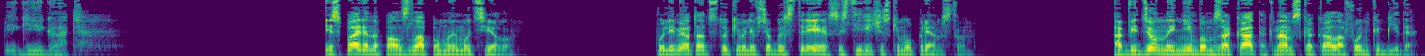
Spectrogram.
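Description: A man's voice: medium pitch, lively intonation, normal speed, dry recording, clean studio sound. A man reading an audiobook story with vivid, dramatic narration.

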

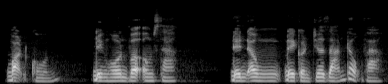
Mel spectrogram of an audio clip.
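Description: A woman's voice: deep voice, steady tone, moderate pace, a little mellow. A woman reading an audiobook voices a cold, ruthless young male boss who gives icy commands. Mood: cold threat.

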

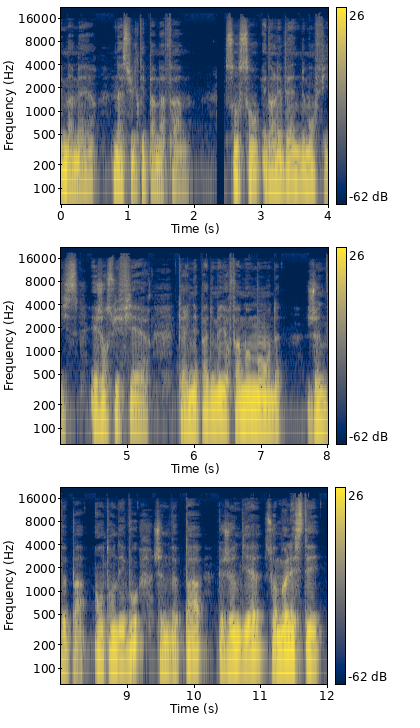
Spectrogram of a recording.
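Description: A man's voice: medium pitch, normal speed, warm tone, breathy edge, voice pushed up, close to an everyday voice. A man reading the part of a young miller who speaks firmly to his mother in defense of his wife. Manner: firm, resolute. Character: young miller, firm and loyal husband.

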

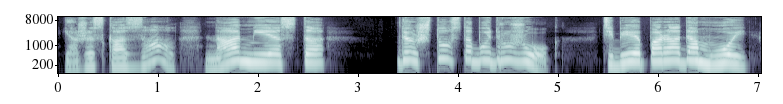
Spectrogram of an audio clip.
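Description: A woman's voice: fairly high pitch, expressive, slow, a little mellow, no room sound, clean studio sound, pitched above the performer's own voice. A woman reading the lines of a polite grown man who owns a parrot, in a storybook.

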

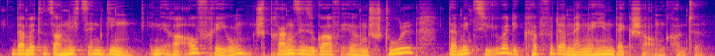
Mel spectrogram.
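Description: Man with a dark husky voice reading a story. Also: mid-range voice. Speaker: narrator. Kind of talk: audiobook reading.

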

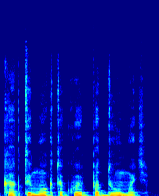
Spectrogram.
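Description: Storybook wife, read by a man: soft, pleading, wounded. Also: on the high side, lively intonation, unhurried, voice pushed up. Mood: hurt, pleading. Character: anxious, pleading young wife, woman.

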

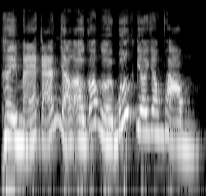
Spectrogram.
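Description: A woman's voice: a little high, very animated, brisk, a bit bright, slightly rough. A woman with a Southern Vietnamese accent telling ghost stories in a chatty way, talking straight to her listeners with many fillers. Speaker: ghost-story channel narrator. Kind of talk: casual storytelling narration.

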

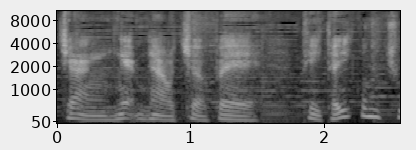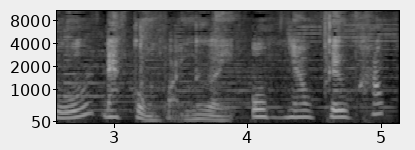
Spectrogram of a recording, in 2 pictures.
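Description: A woman reading classic ghost tales aloud in an expressive, dramatic storytelling style. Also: rumbling low, moderate pace, soft background music. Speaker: audiobook reader.

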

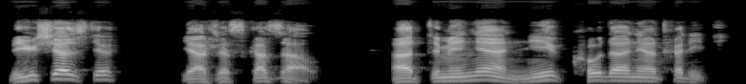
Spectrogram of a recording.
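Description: A man voicing a gruff, irritable male starship captain who speaks in a commanding way. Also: mid-range voice, lively intonation, takes it slowly, fairly bright tone, no echo. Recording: dry, slightly dull audio.

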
